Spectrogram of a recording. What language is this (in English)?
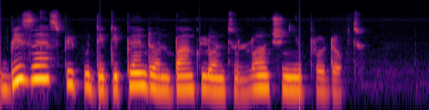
Nigerian Pidgin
